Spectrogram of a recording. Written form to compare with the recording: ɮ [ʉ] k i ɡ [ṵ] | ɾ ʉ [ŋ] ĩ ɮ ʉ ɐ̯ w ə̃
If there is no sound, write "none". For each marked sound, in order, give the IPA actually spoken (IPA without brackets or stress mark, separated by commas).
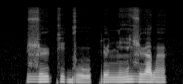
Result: ʉ, u, n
